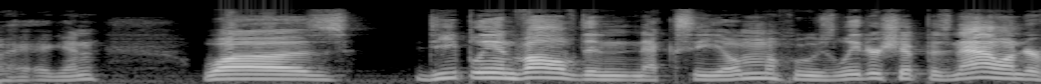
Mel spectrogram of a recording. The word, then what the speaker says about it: NXIVM: This is how this is pronounced, just like the medication, Nexium, but it is spelled in all capital letters as Nxivm.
